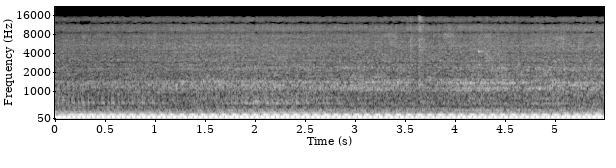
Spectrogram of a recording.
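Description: Straight-piped Dodge Charger Daytona 392's 6.4-litre HEMI V8 idling loud and steady, with no revs.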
